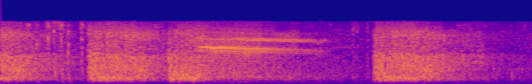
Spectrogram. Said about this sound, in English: That's fine shooting, just fine.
